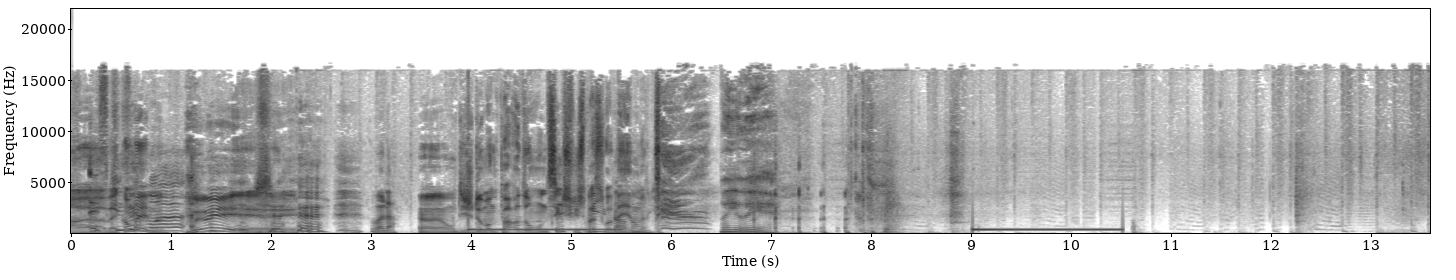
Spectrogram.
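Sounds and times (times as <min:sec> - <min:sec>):
people laughing: 0:00.2 - 0:02.7, 0:05.8 - 0:08.3
speech: 0:00.2 - 0:08.3
telephone ringing tone of a call being dialled: 0:04.0 - 0:05.7, 0:09.0 - 0:10.5.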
